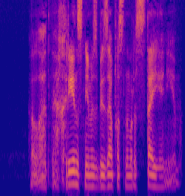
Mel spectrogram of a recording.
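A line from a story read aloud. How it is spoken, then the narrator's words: Muttered. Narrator (Russian): пробормотал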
